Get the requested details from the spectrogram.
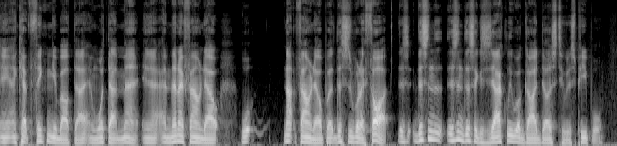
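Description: An American man talks at a fairly quick pace with a medium pitch and ordinary variation. The recording is very clean, with a silent background and a dry, close sound with no echo. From New York State. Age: 20s. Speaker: podcast host. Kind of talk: religious teaching monologue.

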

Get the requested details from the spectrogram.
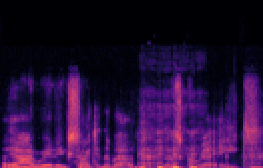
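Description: A man puts on a croaky character voice and talks at a moderate pace. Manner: croaky ending every sentence.

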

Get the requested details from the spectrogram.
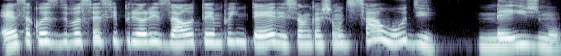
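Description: A woman speaks in a plain, everyday voice at a fairly quick pace. Her pitch sits fairly high, and her intonation is lively. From Pernambuco, Brazil. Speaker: poet and literature teacher. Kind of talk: casual interview chat.

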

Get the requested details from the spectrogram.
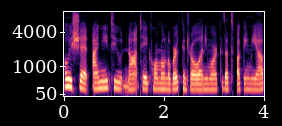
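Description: A woman's fairly low-pitched, fairly even intonation, an ordinary speaking voice, on a very clean recording with a silent background. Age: 20s. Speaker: podcast host, human design reader. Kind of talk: casual monologue.

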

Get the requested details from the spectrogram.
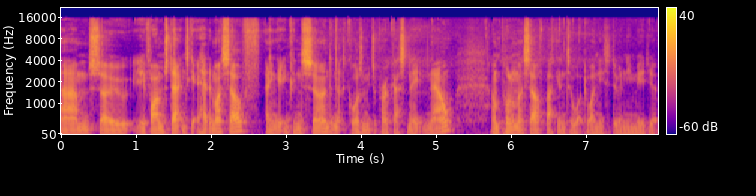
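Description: Speaking very fast, a man uses a very deep, low pitch and fairly even intonation. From England. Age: 30s. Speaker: podcast co-host, sleep scientist. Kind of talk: casual chat.

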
